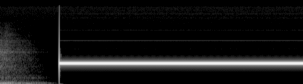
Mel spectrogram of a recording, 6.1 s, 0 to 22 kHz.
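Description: A steady, loud 1 kHz test tone: a single pure beep that starts abruptly about a second in and holds unchanged, the kind of line-up tone put out between broadcast segments.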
